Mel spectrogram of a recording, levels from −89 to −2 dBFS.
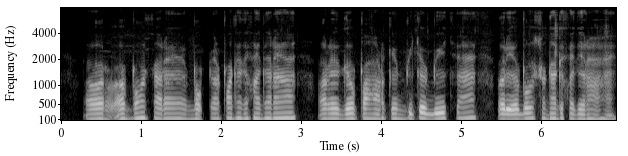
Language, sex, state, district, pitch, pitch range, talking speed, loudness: Hindi, male, Chhattisgarh, Balrampur, 130 Hz, 125-135 Hz, 205 wpm, -29 LUFS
